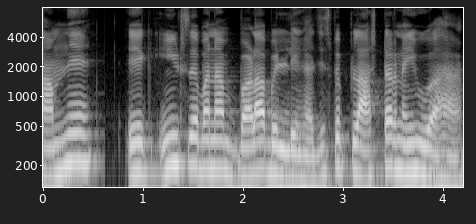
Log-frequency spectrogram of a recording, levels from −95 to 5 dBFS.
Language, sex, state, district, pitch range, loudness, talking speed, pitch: Hindi, male, Jharkhand, Garhwa, 150-190 Hz, -14 LUFS, 200 wpm, 170 Hz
